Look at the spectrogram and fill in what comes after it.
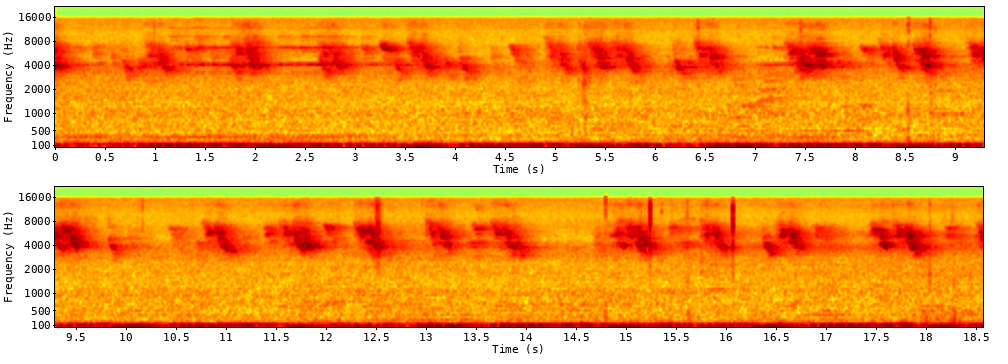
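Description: Small birds chirping in the background: short, high chirps coming irregularly, several a second, over a steady low hum.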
